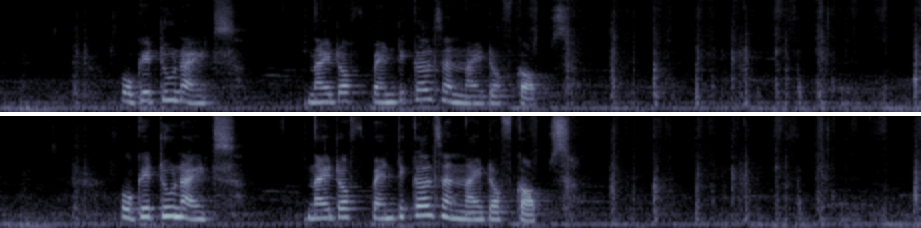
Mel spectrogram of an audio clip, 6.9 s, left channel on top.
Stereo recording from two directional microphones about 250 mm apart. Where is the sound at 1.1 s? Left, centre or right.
Right.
